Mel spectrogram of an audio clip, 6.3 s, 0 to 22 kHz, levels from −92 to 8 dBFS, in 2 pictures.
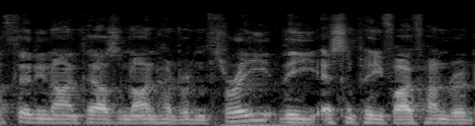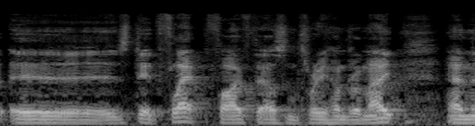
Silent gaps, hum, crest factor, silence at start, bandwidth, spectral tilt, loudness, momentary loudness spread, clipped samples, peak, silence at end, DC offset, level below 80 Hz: none; none; 16 dB; 0 s; 14 kHz; -6.5 dB/octave; -29 LUFS; 6 LU; under 0.1%; -12 dBFS; 0 s; under 0.1%; -56 dBFS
